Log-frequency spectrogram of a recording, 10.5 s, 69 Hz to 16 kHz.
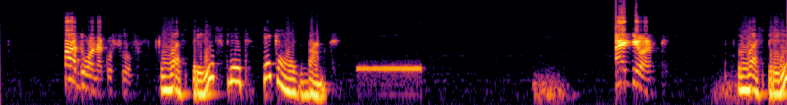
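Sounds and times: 
speech: 0.9 - 5.1, 8.3 - 8.8, 9.8 - 10.4
short low-pitched telephone tone after a call-centre operator hangs up: 4.8 - 5.6.

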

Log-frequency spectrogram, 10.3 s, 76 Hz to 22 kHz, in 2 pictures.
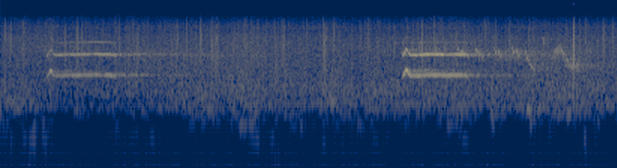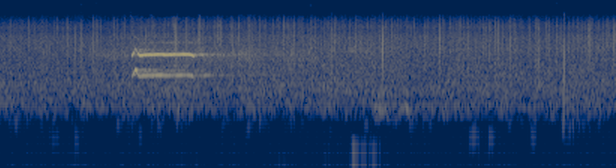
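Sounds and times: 
steady hiss: 0.0 - 10.2
black woodpecker whistled call in the forest: 0.4 - 1.2, 3.4 - 4.2, 6.2 - 7.0.

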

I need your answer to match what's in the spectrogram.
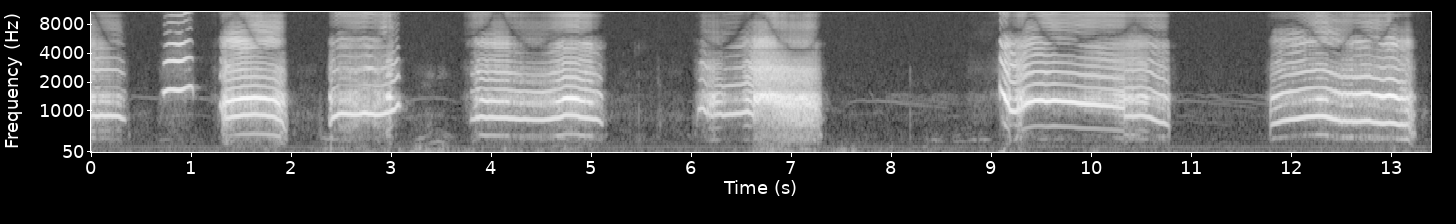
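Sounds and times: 
young seal uttering strained bleating wails: 0.0 - 3.1, 3.8 - 5.2, 6.1 - 7.4, 9.1 - 10.8, 11.8 - 13.3.

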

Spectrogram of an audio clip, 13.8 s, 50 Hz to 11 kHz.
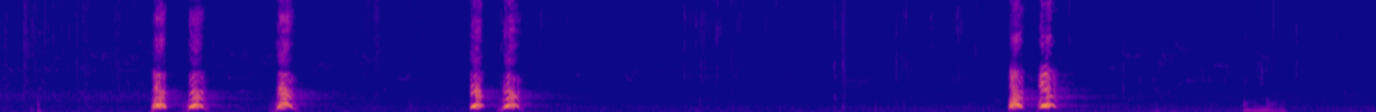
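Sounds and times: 
Dachshund barking outdoors: 1.5 - 2.2, 2.8 - 3.0, 4.7 - 5.3, 10.1 - 10.7.

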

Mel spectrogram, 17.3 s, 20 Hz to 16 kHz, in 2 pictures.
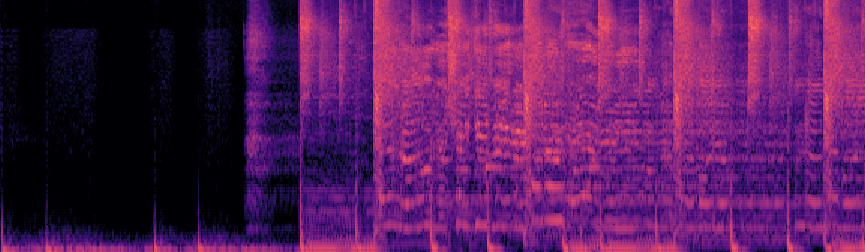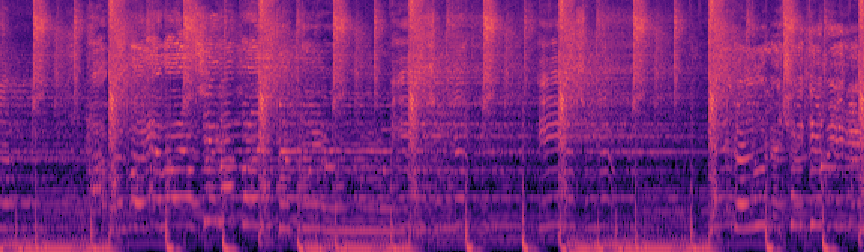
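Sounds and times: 
heartbeat: 0.0 - 17.1
music: 3.0 - 17.2.

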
